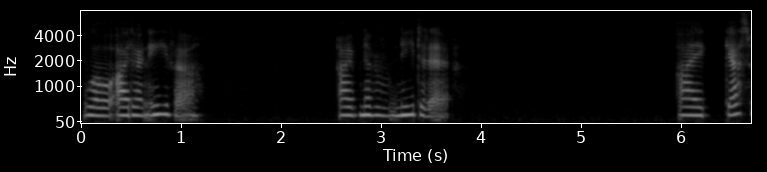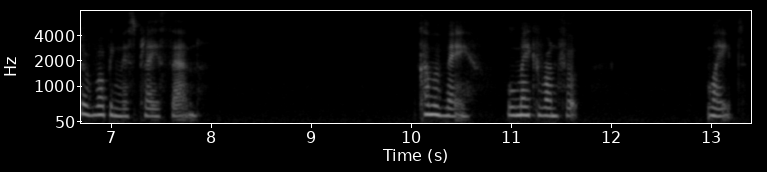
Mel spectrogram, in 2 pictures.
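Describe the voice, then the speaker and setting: A woman's voice: a little high, level tone, takes it slowly, gravelly, long pauses, highs cut off. A woman playing an intense, guarded vampire hunter, herself a vampire, in a scripted roleplay audio drama, speaking earnestly and formally straight to the listener. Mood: concerned, pressing. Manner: earnest, formal phrasing, addressing the listener directly.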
